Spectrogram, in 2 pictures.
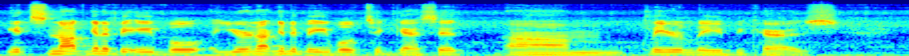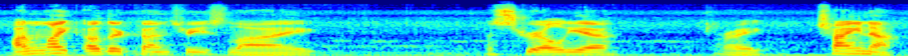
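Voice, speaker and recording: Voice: mid-range voice, normal speed, soft background music. A streamer from the Philippines chatting casually with live viewers, rambling with frequent restarts and talking straight to the audience. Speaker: gaming streamer.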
